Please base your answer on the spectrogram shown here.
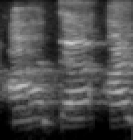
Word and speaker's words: Adai: Ada, I don't want to pronounce your name wrong. I'm sorry, I'm not good with pronunciation, sir. How do you pronounce your name, sir? Adai Adai. Adai. Adai, yes.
